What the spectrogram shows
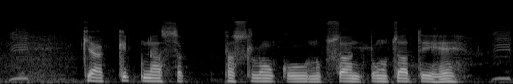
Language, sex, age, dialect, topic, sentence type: Hindi, male, 25-30, Marwari Dhudhari, agriculture, question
